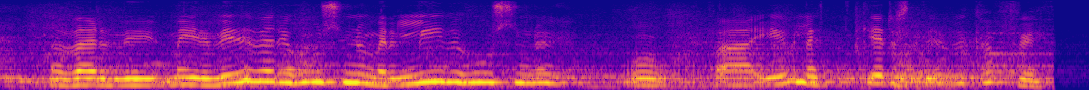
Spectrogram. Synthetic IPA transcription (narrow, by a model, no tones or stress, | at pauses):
θaðvɛɾðɪmeːjɾɪvɪðvɛɾihuːsɪnʏmeːjɾɪliːvɪhuːsɪnʏ | ɔɣθaðɪːvɪlejht̪cɛːɾɪst̪ɪvɪkʰafːɪ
